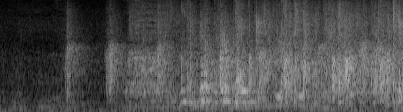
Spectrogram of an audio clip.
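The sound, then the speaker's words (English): Applause from an audience starts with a couple of separate claps, then quickly swells into dense, steady clapping that holds at a fairly loud level for the rest of the moment. “You know who you are applauding with this.”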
